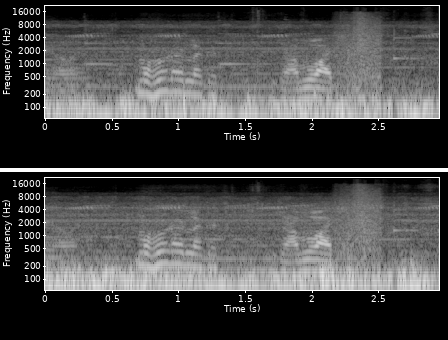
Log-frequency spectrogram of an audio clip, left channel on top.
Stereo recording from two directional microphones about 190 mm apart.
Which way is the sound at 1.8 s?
20° left (ahead or behind).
